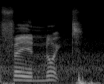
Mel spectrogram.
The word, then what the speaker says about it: Feyenoord: course but as you say it's what the dutch language would say and you've got to respect it like they're absolutely right so interesting that i did not know that i didn't know the d could be a t so faye and knight well at the moment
